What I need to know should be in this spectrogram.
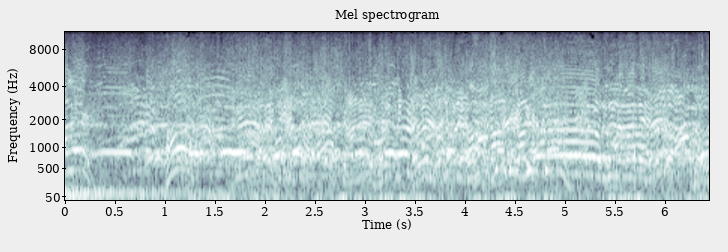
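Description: A large crowd shouts and screams in panic outdoors.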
